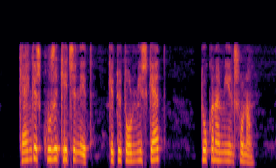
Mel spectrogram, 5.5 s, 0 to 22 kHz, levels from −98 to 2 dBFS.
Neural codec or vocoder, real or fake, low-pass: none; real; 7.2 kHz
